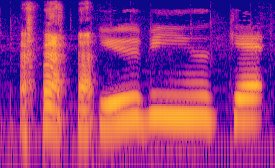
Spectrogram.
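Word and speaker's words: 郵便受け: Юбинуке. Вот это у почти не слышно, такая очень короткая.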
